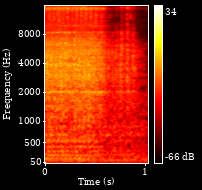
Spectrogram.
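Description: A sewing machine stitching a hem with crinoline runs in a fast, steady mechanical chatter, close and continuous, easing slightly toward the end.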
